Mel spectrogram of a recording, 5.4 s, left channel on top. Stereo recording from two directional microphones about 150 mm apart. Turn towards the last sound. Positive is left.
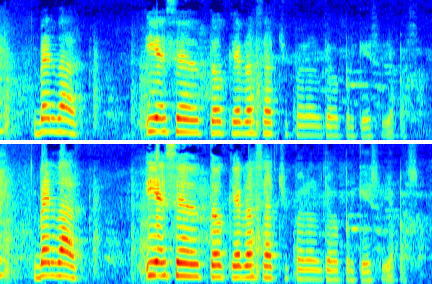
turn(degrees=-20)  # may be behind; listen again after turning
